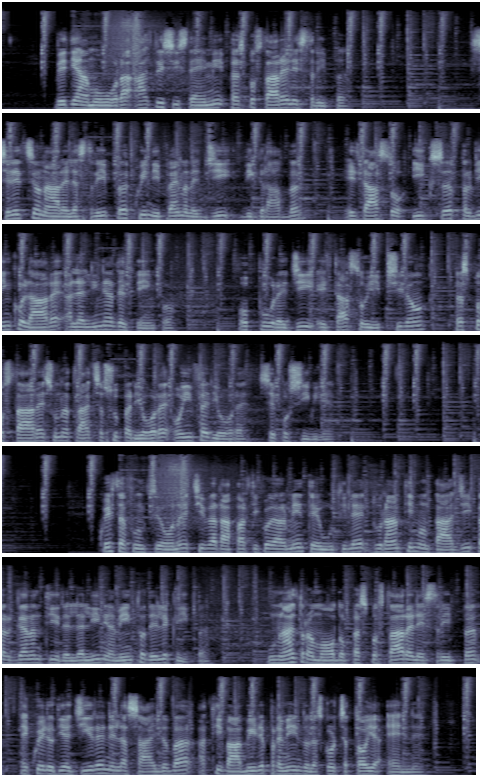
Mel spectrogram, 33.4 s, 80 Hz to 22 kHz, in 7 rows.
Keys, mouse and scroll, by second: 3.5 shift+a, 5.7-7.4 drag, 8.5 g, 13.1 g, 20.0 click, 20.4 g, 21.6 click, 21.9 g, 22.5 click, 22.7 g, 23.8 click, 24.7 g, 26.2 click, 31.1 n, 31.9 n, 32.4 n.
